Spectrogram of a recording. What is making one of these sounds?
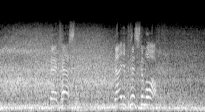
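A young man speaks urgently nearby.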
